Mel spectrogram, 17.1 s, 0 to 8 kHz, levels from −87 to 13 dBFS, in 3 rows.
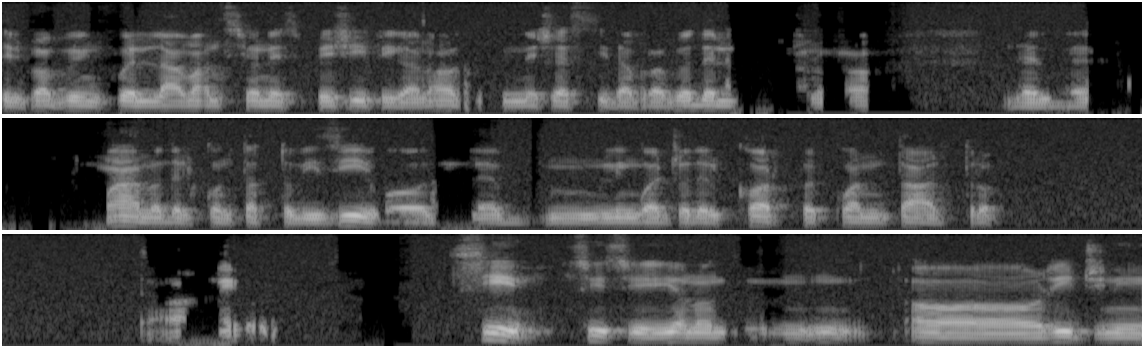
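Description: Speech that dips and breaks up in three stretches: briefly from 0.14 to 0.59 s, then deep cuts of tens of decibels totalling around two seconds between 3.66 and 8.14 s, and again, briefer, between 12.15 and 15.31 s. This is likely speech suppressed in double talk, with the echo canceller turning the talker down while the far end spoke. Faint scraps of a second voice, well below the talker, appear at 3.61–3.66 s, 7.84–7.89 s and 12.09–12.13 s, likely the other side's voice leaking through from the loudspeaker past the canceller. From 13.11 to 13.44 s the room sound drops by about 27 dB and returns, background gated by the echo canceller clamping the microphone during playback.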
